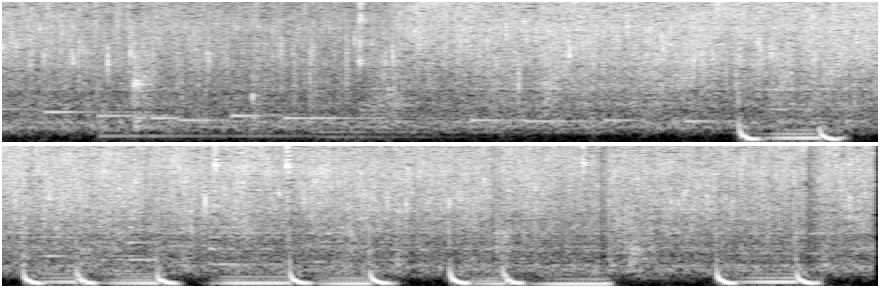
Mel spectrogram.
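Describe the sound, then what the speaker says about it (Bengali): Chopped onions frying in hot oil with whole garam masala, a continuous close crackling sizzle broken by repeated low thumps and scrapes as the pan is stirred. "নাড়াচাড়া করে দিয়ে দিচ্ছি পেঁয়াজ কুচানো"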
